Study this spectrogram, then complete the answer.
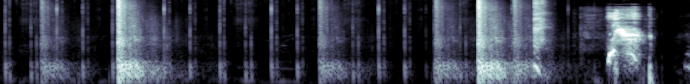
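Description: Sharp cartoonish blasts from an apple gun in the Roblox Brookhaven game burst in a few loud, spaced bursts alongside short vocal noises, with a final harsher shot near the end.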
